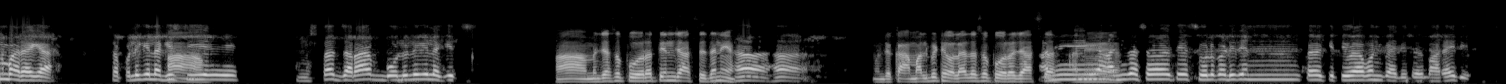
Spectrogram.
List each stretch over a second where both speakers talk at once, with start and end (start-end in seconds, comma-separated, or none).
none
